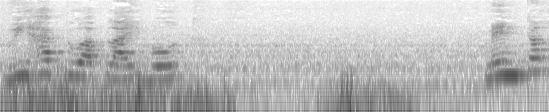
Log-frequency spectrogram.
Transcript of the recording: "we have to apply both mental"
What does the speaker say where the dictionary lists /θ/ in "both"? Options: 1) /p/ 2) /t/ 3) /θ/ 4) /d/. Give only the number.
2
